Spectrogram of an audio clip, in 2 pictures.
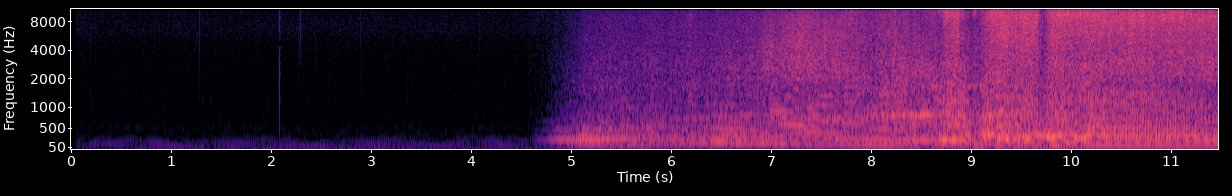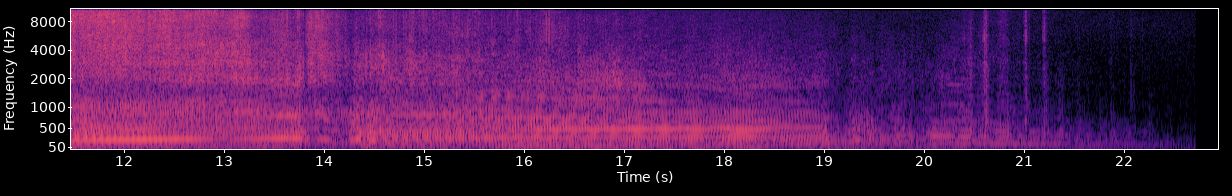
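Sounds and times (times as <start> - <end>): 
racing car passing: 4.7 - 21.0.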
